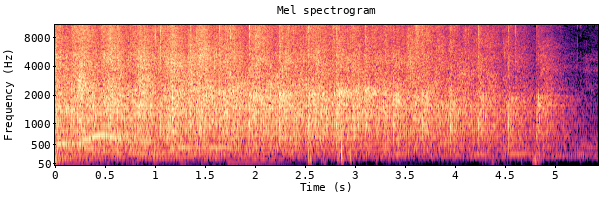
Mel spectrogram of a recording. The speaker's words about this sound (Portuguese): Uma salva de palmas para a palavra de Deus em nome de Jesus. Mais forte, é para a palavra.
